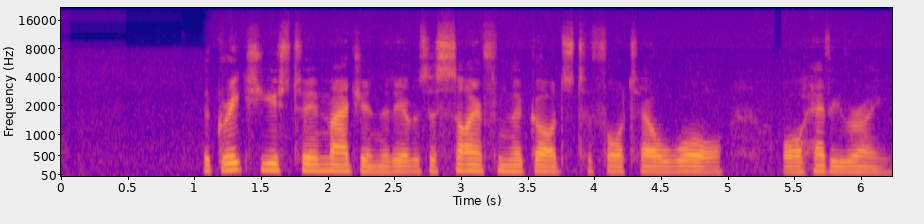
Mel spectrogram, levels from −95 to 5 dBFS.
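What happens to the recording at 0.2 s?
At 0.2 s the real background has been replaced by comfort noise, from 0.00 to 1.03 s: steady, featureless hiss, about 2 dB quieter, likely from discontinuous transmission.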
